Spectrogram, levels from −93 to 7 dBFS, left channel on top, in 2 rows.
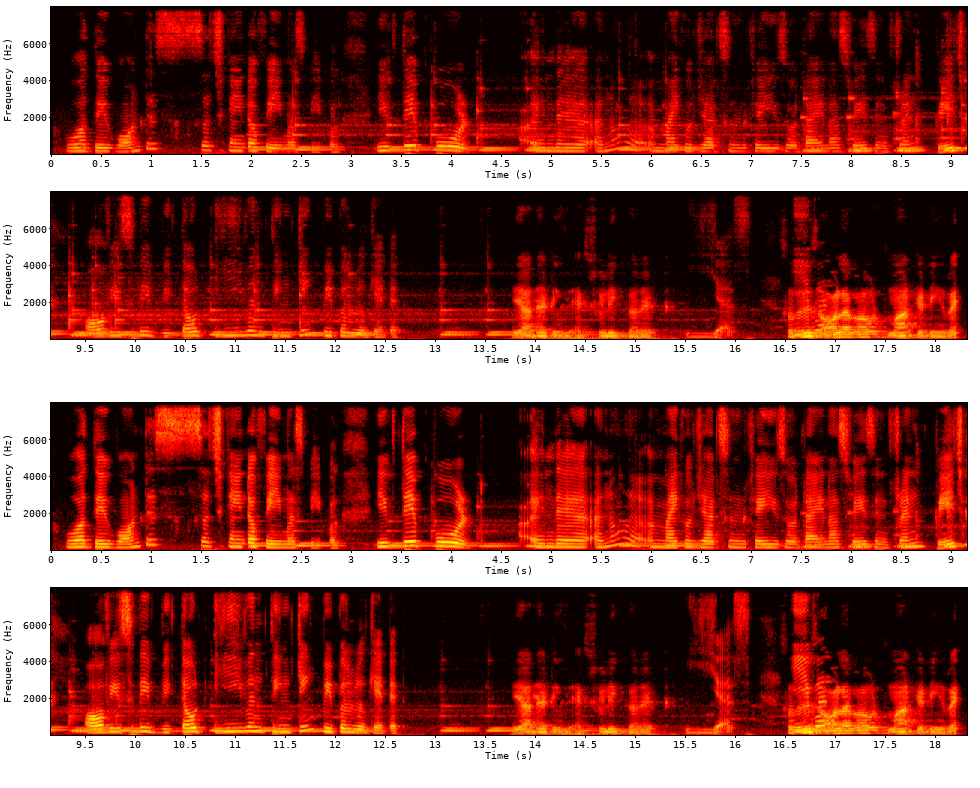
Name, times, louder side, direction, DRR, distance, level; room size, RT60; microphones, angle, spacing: voice 1, 0.1-4.2 4.7-9.1 9.5-12.6 15.5-16.0 16.5-17.0, right 6 dB, 90° right, 0.5 m, -32 dB
Marimba xylophone, 2.0-2.9 3.3-5.2 5.6-6.5 7.1-12.5 13.0-13.9 14.5-14.7, right 1 dB, 55° left, 0.7 m, -38 dB
voice 2, 13.8-15.2 16.5-18.2, left 1 dB, ahead, 0.3 m, -30 dB
2.6 x 2.1 x 2.7 m
head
